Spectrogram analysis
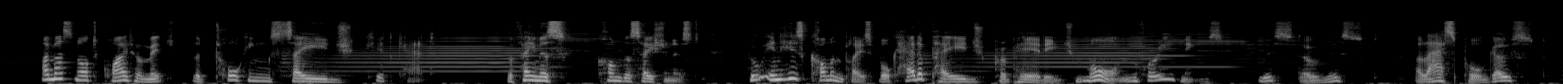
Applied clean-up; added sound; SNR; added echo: classical method log-MMSE.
